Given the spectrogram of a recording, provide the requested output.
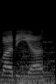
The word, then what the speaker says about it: Maria: Of course, Maria is pronounced Maria.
